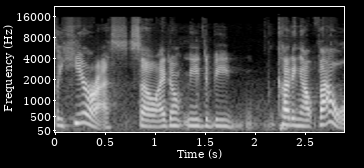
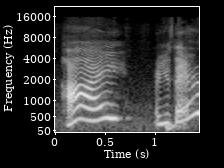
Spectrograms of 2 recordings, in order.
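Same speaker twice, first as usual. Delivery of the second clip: much higher, sing-song hello into the mirror; bright greeting; 11 semitones higher, 3 dB louder than usual. Acted. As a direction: call sweetly into the glass. Player greets ghost in mirror.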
